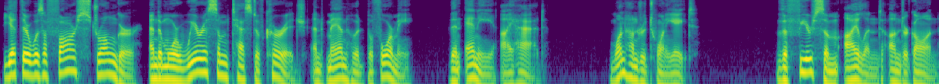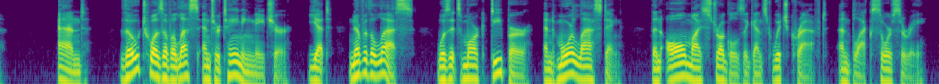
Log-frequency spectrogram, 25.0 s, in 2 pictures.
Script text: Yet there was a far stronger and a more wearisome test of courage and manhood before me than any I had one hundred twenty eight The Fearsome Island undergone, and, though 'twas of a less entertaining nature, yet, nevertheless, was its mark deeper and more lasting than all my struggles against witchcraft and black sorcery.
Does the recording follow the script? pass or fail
pass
